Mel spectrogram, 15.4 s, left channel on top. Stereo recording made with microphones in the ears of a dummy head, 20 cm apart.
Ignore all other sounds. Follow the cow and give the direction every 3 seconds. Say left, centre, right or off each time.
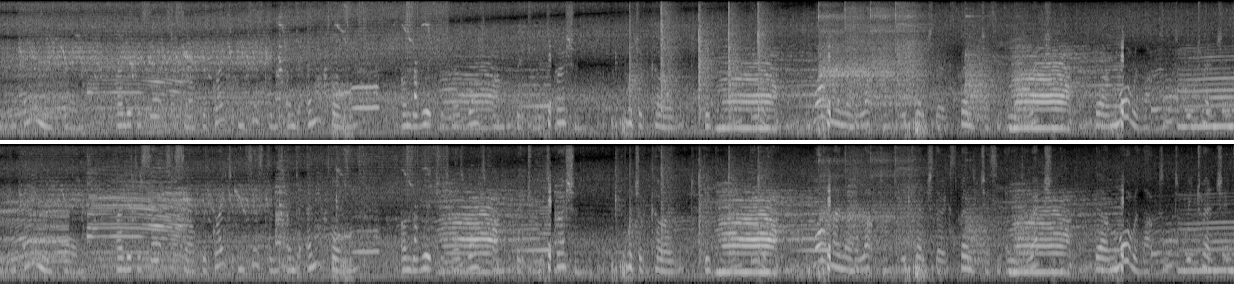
right, right, right, centre, left.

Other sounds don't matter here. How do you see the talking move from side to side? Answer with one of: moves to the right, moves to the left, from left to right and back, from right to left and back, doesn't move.
doesn't move.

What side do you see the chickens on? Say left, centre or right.
left.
